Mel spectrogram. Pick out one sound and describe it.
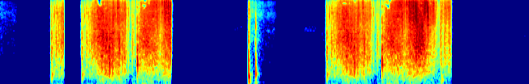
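A paint roller rolls wetly over a wall in long strokes.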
